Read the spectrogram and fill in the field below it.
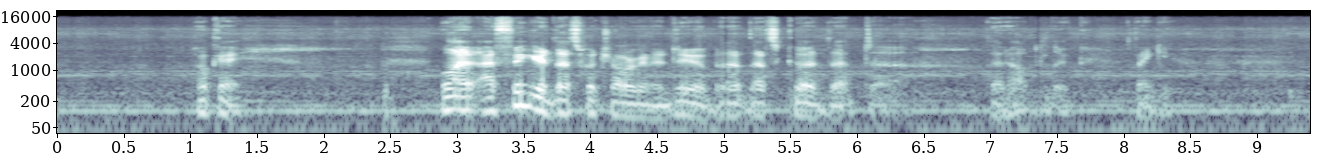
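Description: A man speaks calmly through a computer microphone.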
